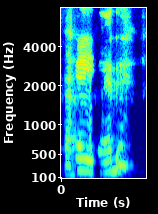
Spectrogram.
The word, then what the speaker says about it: Fayed: It's Fayed.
